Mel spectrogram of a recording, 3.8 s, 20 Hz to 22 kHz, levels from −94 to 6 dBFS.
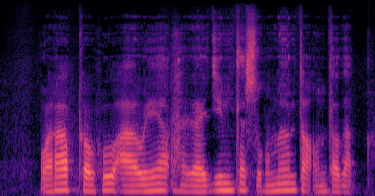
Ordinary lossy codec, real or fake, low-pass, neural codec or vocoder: none; fake; none; codec, 44.1 kHz, 1.7 kbps, Pupu-Codec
